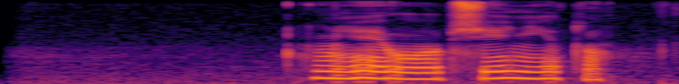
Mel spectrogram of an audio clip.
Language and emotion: Russian, sad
